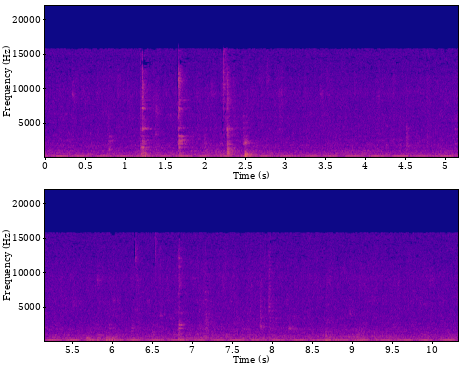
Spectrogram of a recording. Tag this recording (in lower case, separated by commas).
silence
